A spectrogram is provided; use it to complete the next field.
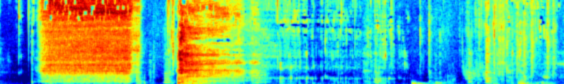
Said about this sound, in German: Da hat doch einer geschlürft, oder habe ich das falsch gehört? Gibt's da wieder einen Schlürfer? Wer war denn das? Ich war das.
